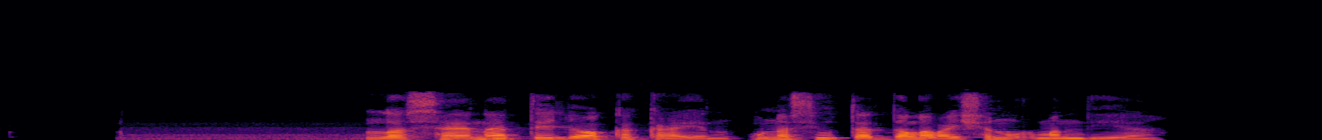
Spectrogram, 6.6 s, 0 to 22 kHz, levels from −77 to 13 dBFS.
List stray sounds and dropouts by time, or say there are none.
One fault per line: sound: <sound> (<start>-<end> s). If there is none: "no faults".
no faults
